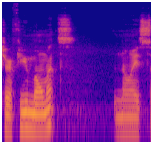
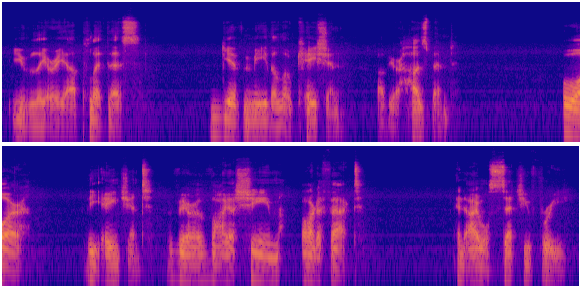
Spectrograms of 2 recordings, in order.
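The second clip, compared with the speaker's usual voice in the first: low, creaky, creaking voice; 3 semitones lower than usual. Narrating to players as a voice demands answers from euleria, low, creaky voice. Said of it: "a low, creaky voice".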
